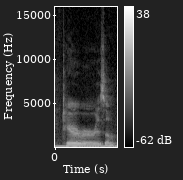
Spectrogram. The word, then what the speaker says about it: terrorism: is we have the voiced z sound for the letter s ism ism you might even have a little bit of a schwa sound in there is um just not too long of a syllable terrorism terrorism you might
